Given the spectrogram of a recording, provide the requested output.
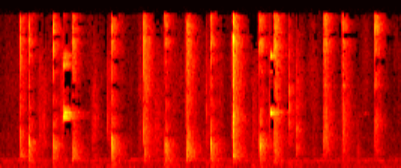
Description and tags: Office staff play ping-pong. Office Table Tennis Championships sounds.
game, office, ping-pong, play, sport, staff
